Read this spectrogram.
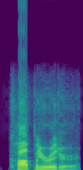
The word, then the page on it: Copyreader: American English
